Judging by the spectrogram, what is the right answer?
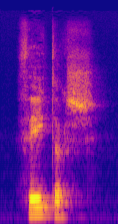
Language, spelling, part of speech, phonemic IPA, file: Dutch, veters, noun, /ˈvetərs/, Nl-veters.ogg
- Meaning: plural of veter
